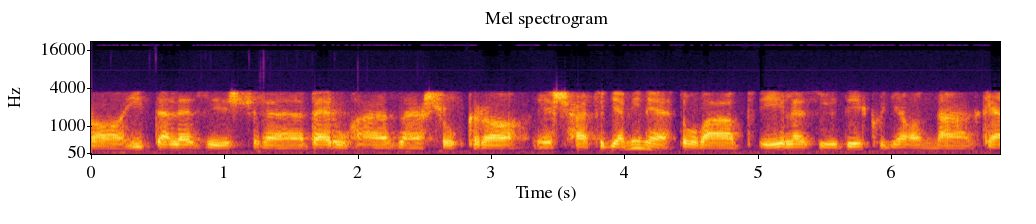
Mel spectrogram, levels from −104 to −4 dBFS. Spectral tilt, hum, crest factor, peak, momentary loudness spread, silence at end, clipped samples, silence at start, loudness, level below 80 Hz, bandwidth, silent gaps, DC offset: -5.5 dB/octave; none; 14 dB; -2 dBFS; 5 LU; 0 s; under 0.1%; 0 s; -16 LUFS; -58 dBFS; 3.9 kHz; none; under 0.1%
